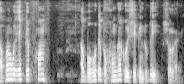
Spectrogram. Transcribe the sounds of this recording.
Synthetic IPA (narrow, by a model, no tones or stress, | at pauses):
apunalʊkɔɛkːɛp̚kʰɔn | aboɦutɛpɹɔxɔŋkʰakojsɛkintudḭsɔ̰la̰j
